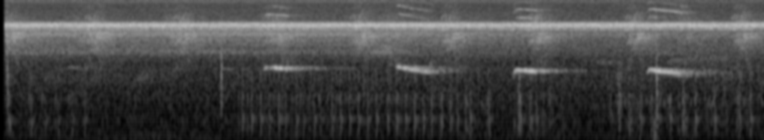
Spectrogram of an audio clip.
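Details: Chestnut-backed Antbird (Myrmeciza exsul) at Turubari Park, Costa Rica, gives four clear, slightly falling whistles about a second apart over a steady high insect drone.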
